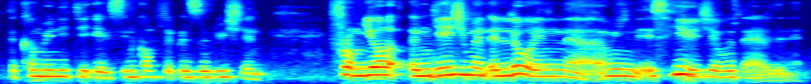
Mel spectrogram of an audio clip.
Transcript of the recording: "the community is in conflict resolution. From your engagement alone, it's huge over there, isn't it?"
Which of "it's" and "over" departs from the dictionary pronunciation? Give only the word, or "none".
over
